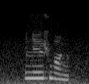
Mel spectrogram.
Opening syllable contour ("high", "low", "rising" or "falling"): high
